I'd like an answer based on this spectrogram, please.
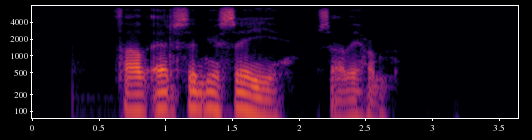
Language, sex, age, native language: Icelandic, male, 40-49, Icelandic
